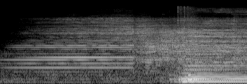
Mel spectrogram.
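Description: Music swelling in with a bright, ringing tone, then near the end an acoustic guitar strums a full F barre chord that rings on.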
